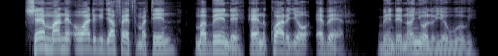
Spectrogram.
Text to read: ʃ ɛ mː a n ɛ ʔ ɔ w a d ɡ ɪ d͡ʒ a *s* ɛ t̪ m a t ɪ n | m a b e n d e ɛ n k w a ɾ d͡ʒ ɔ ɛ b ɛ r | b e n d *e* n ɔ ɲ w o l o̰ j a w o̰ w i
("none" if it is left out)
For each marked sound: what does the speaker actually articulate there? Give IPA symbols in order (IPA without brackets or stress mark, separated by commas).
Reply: f, e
